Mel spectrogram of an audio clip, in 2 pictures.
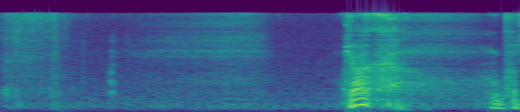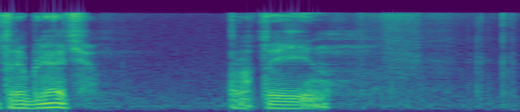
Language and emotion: Russian, sad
